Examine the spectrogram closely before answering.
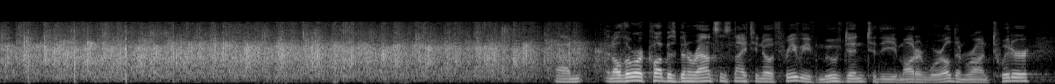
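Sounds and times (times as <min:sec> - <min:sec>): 
audience applause: 0:00.0 - 0:06.3
speech: 0:05.6 - 0:10.5.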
